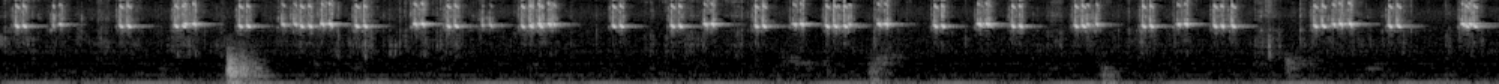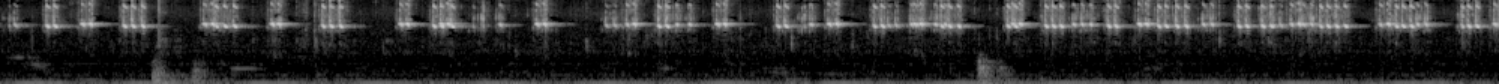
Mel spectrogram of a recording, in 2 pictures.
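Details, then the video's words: Crickets chirping in a steady run of short, high, pulsed chirps repeating several times a second, with a few faint knocks and a low background hum. "Free Cricket Sounds for Re-Use or Relaxation"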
